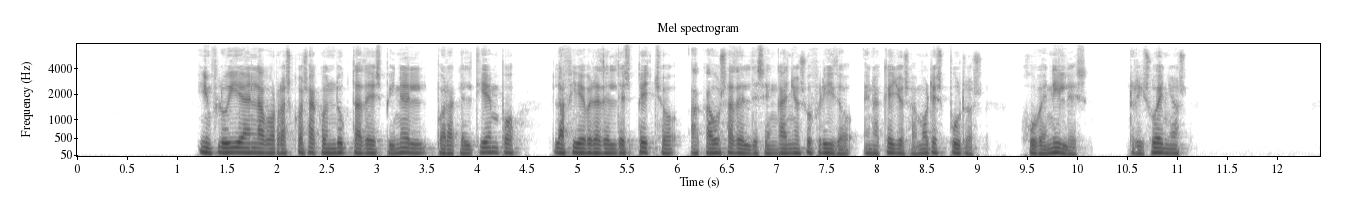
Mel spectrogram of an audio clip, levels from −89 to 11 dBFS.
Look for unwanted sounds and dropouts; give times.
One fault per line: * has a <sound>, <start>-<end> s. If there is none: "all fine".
all fine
